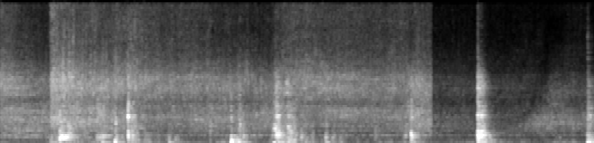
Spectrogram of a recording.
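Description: Mushrooms sautéing in a hot pan, with a steady close sizzle broken by repeated scraping stirs and a few sharp clatters from the spoon against the pan.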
